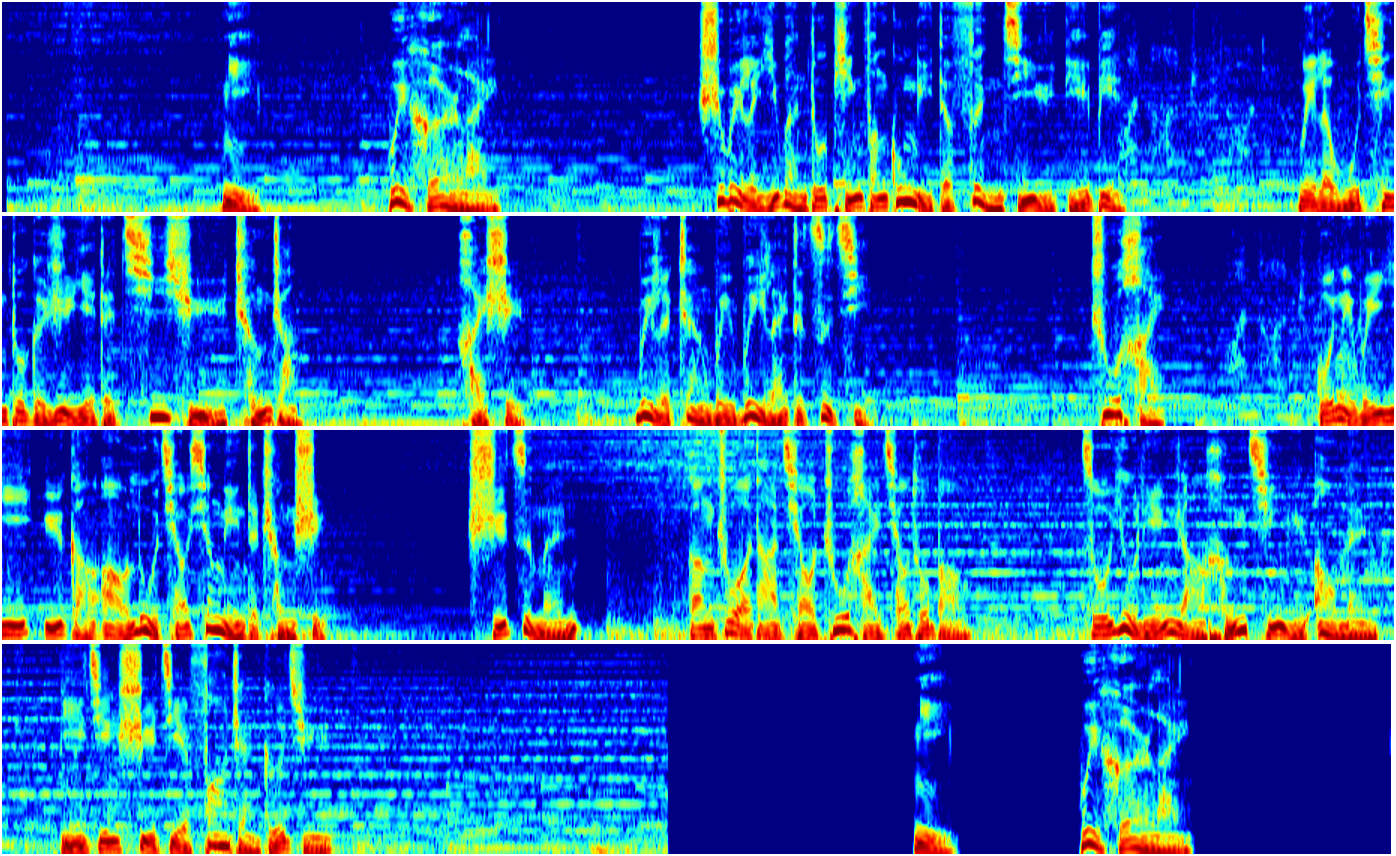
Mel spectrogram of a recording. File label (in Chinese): 男 走心 珠海国际会展中心二期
